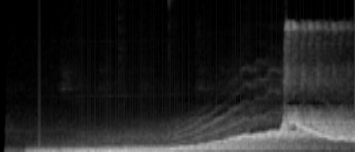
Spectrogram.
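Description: Homemade theremin sounding one buzzy, overtone-rich tone that glides steadily upward from a low pitch over about three seconds as a hand moves near its pitch antenna, then turns suddenly brighter and starts to slide back down near the end.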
